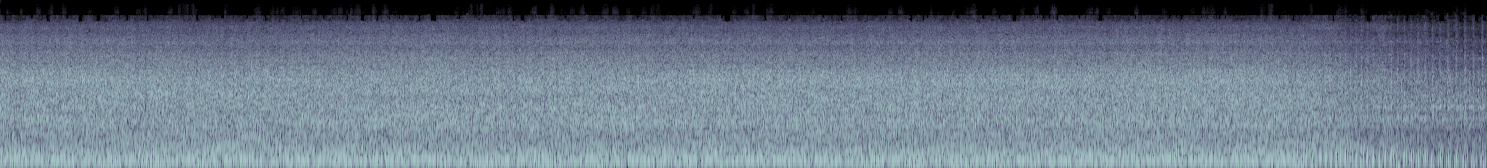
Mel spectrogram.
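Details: Lawn tractor run after replacing a mower deck spindle, pulley and belt: even, steady engine drone holding speed for about thirteen seconds, then winding down and shutting off cleanly; runs healthy.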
